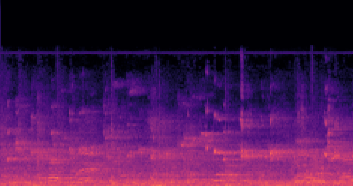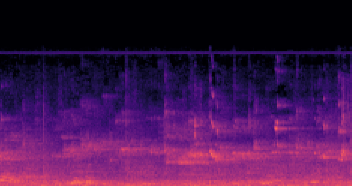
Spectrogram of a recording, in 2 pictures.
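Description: Voices of players and onlookers echo around a large hall.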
